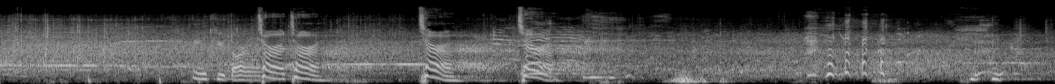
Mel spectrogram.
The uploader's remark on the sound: Live at the Fox Theatre in Detroit, MI (2019)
